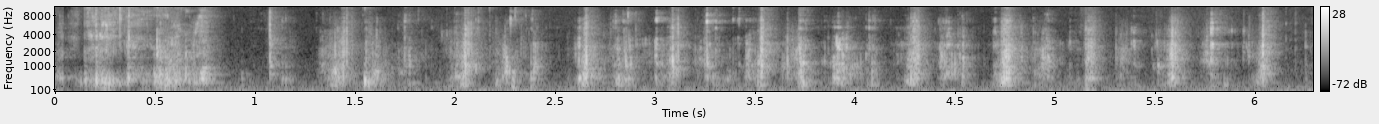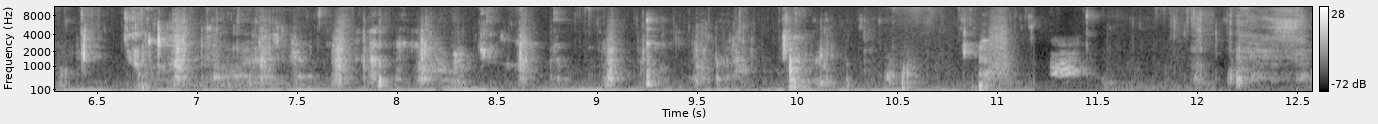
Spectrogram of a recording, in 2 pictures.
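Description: Close-miked eating: a slurp of ramen noodles from kimchi sausage stew at the start, then continuous wet chewing with many small smacks and clicks, louder in the second half.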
